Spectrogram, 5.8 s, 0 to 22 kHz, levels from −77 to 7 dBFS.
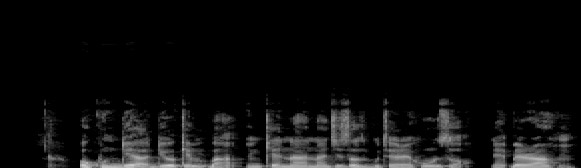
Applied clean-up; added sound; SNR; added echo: none; none; none; none.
